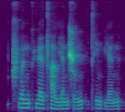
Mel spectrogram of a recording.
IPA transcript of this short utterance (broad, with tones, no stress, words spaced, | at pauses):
ʈ͡ʂʰwə˥n pʰɥɛ˥˧t̪ʰä˥˩ ljɛ˧˥nʂʊ˧˥ŋ | t̪ʰi˥˩npjɛ˧˥n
